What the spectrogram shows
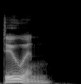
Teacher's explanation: The G at the end of doing often becomes a simple N sound. So it sounds like doing.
